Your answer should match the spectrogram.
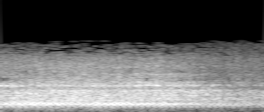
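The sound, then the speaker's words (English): Engines of American and British airlift planes flying to Tempelhof Airfield in Berlin drone in a steady, loud, continuous roar with a rough, churning low-mid tone, as the planes push through thick winter fog near nightfall. It eases slightly toward the end, and no one speaks. “But still, the planes are battling their way through.”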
